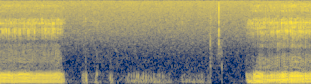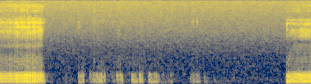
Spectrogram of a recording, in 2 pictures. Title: My beautiful snore-er.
